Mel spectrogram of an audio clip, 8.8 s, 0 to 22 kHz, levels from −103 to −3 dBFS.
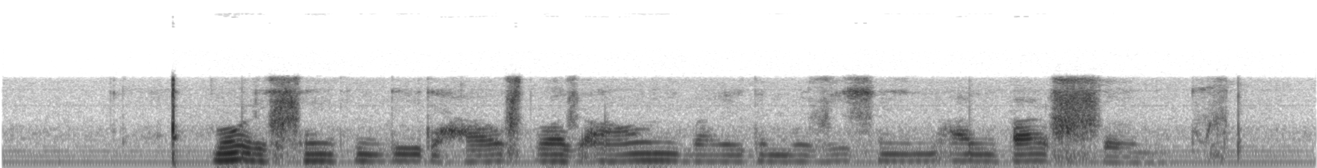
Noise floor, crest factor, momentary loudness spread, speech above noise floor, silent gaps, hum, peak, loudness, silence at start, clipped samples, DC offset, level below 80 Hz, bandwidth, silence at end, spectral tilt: -54 dBFS; 26 dB; 16 LU; 26 dB; none; 50 Hz at -55 dBFS; -4 dBFS; -29 LUFS; 0.75 s; under 0.1%; under 0.1%; -60 dBFS; 4.2 kHz; 0.5 s; -9.5 dB/octave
